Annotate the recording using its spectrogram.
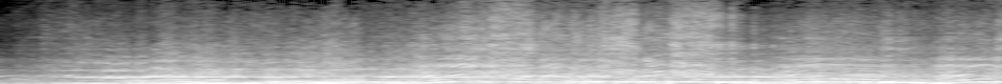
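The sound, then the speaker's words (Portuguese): A voice imitates a race car, with continuous revving engine noises rising and falling and squealing tire sounds mixed in, loud for the whole stretch. “Aí eu vim jantar na casa do meu namorado e o pai dele é um carro de corrida, mais um dia normal na minha vida.”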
